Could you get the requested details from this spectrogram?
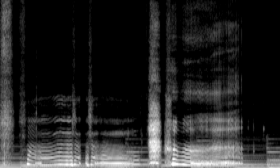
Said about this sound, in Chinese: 她想着想着，哭了起来。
